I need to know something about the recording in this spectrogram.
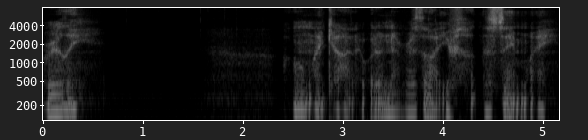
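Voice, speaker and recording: A man playing a needy yandere young man confessing love to a friend in a hushed, halting ASMR roleplay, often slipping into a whisper, breathy and gravelly. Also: on the high side, level tone, dry recording, clean studio sound, exaggerated voice. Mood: relieved, shy. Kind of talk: ASMR boyfriend roleplay, soft intimate storytelling. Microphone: close mic, dry.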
